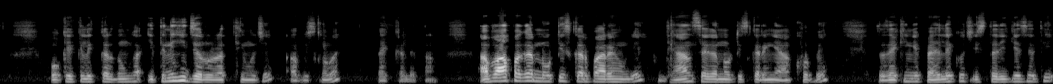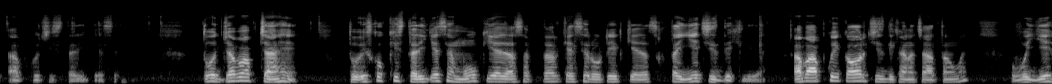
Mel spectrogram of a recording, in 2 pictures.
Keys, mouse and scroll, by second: 3.0 click, 6.7 alt+Num_Lock, 6.9-8.0 alt+scroll up 5, 8.3-9.6 scroll up 3, 9.6 click, 10.4 click, 11.1 click, 11.5 click, 12.0 click, 13.0 click, 13.6 click, 14.9 click, 15.5 click, 16.0 click.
